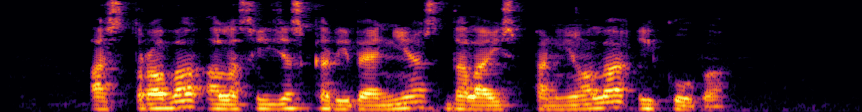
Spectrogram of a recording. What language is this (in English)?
Catalan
